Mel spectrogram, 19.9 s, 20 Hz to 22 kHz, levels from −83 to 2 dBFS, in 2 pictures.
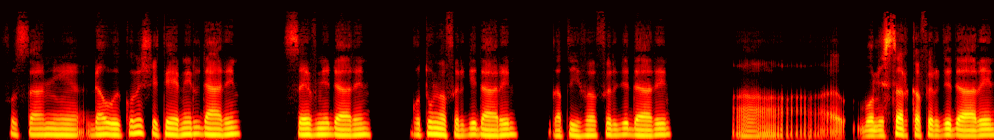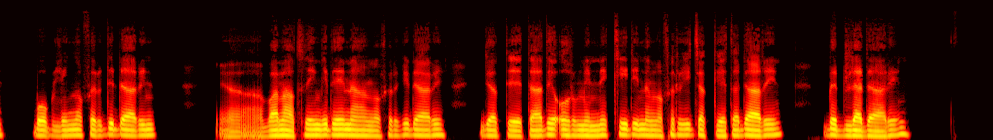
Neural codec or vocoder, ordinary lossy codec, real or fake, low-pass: autoencoder, 48 kHz, 32 numbers a frame, DAC-VAE, trained on Japanese speech; MP3, 64 kbps; fake; 19.8 kHz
